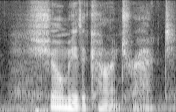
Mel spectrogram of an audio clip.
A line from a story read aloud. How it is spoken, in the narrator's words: he answered with a contented sigh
